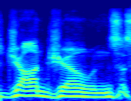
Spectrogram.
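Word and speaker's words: J'onn J'onzz: His real name is John Jones. So, right, but it's spelled like J apostrophe O N J apostrophe O N Z Z.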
